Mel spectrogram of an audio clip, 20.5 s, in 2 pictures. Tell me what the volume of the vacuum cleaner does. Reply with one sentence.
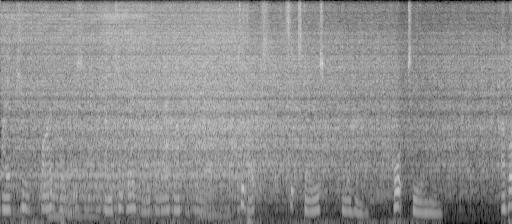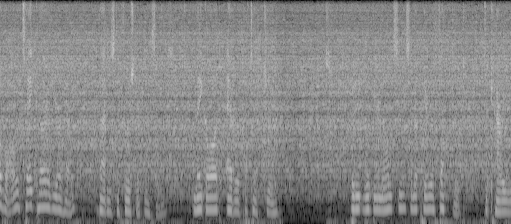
The loudness of the vacuum cleaner stays about the same.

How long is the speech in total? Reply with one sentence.
You can hear the speech for 18 seconds altogether.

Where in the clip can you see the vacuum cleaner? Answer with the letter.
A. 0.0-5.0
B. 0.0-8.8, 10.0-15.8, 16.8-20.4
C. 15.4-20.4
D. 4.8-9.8
A.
